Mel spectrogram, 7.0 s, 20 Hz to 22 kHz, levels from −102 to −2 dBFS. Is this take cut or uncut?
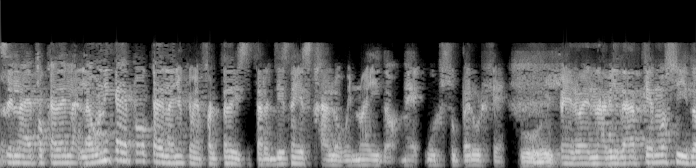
uncut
